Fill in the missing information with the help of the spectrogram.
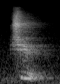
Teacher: se pronuncia eh les dije que se pronunciaba como una u en realidad se pronuncia como una u es más parecida a la u umlaut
